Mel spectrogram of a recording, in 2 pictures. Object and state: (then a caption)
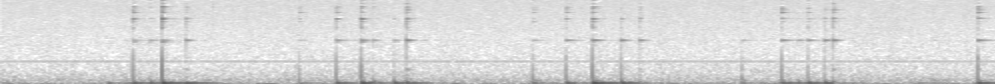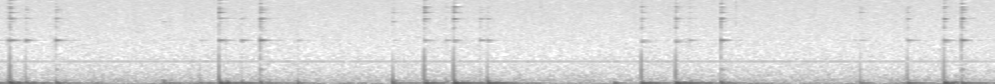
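Ceramic mug tapped with nails. Long fingernails tap and scratch the side of a hollow, apparently empty white ceramic "Relax-Tasse" mug held upright in the other hand. Quick clusters of light, bright clinks with a short ring recur in loose, uneven bursts over a soft low rumble and a faint steady tone.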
